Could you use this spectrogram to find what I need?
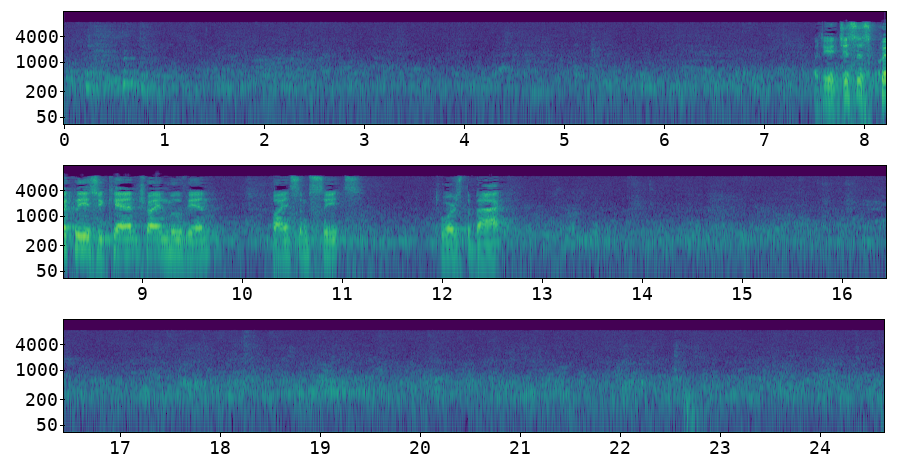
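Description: A large audience murmurs and chatters in an echoing hall.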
